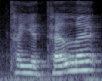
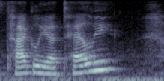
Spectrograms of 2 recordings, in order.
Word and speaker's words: tagliatelle: In the UK, fusilli becomes fusli, tagliatelle becomes tagliatelli, and linguine becomes linguini.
